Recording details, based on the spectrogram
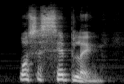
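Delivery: bright, very high-pitched voice. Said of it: "you just hear a bright voice say".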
